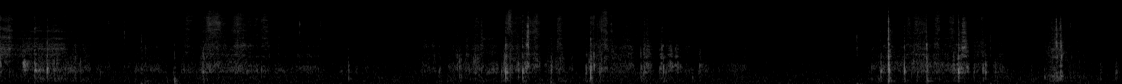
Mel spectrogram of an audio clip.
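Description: Small cardboard box handled and turned in the hands: faint scraping and rustling of fingers and nails on the cardboard, in several short clusters with quiet between.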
